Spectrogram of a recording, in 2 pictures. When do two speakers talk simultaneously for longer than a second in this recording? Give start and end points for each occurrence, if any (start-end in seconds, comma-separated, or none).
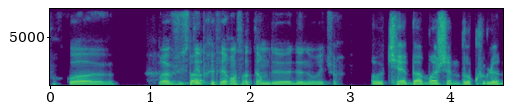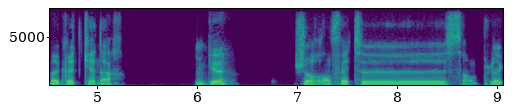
none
